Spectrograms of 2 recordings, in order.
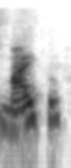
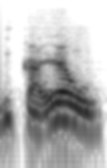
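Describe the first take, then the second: First: The name is said the American English way. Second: The name is said the Portuguese way. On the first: This is how the name is meant to be said. The speaker calls it right. "pronuncia-se Michael, né? Do jeito americano mesmo" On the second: This is how people often say the name. The speaker calls it wrong. "As pessoas é Michael, Micael"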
